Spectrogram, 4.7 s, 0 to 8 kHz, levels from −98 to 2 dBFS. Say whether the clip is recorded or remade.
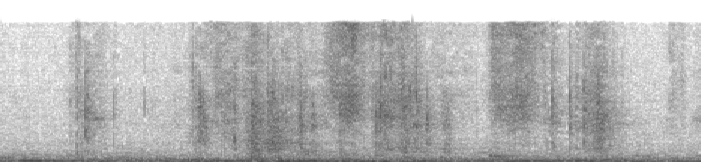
remade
